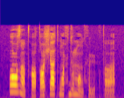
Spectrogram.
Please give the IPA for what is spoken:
ɔː˥ zˤ ĩ˩ t̪ʰ ɔ˩ tˤ a˥ ʃ aː˥ t ɡ ɔ̃˥ ħ d ɵ˥ m ɔ̃˩ ɡ ħ ʉ˩ | tˤ ãː˩

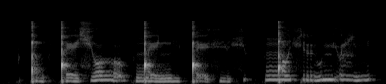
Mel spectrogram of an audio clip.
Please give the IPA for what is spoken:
ǃ ṳ˨˩ ʔ ǃ e˨˩ ɕ o˦˥ ɦ o̰˦˥ kʷ ŋ͡ǃ e˨˩ ɲ i̤˨˩ ǃ ḛ˨˩ fʲ ʉ˨˩ ç | ŋ͡ǃ o˦˥ ç r ṳ˦˥ mʲ ṵ˦˥ ɮ i̤˦˥

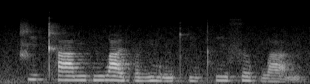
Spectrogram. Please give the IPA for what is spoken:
t͡ɕ i˦ kʰ a˦ n | n̪ w a˥˨ ɪ̯ p ə˨˦ n m ʊ˨˦ ŋ pʰ i˨˦ t̪ʰ i˦ s ɹ̩˥˨ p w a̰˨˩ n

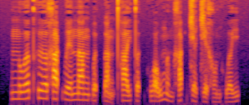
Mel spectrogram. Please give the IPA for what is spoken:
n u˨˦ ə̯ t̪ʰ ɨ˧ ə̯ x a˦˥ k̚ v e˨˦ n a˧ ŋ ɓ ə˨˩ t̚ ɗ a̰˧˨ ŋ t̪ʰ a˧ j t̪ ə˨˩ t̚ h w ɔ̰˧˥ w m ə̤˨˩ m x a˦˥ k̚ t͡ɕ ɛ̤˨˩ t͡ɕ e˧˩ x ɔ̤˨˩ n h w ə˨˦ j

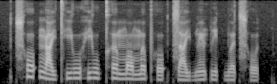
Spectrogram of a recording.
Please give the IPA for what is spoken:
t͡sʰ o˦ ʔ ŋ a˨˩ j t̪ʰ j u˧ h j u˥˧ kʰ ə˥˧ m ɔ˥˧ m ə˥˧ pʰ o˨ ʔ t͡s a˨˩ j b ẽ˧ p i˨ t̚ b ə˧ t͡sʰ o˨ t̚

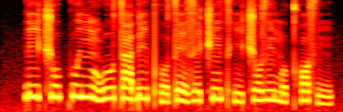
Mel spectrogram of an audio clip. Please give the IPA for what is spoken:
ɾ i˦ t͡ʃ u˦ kʷ i˦ ŋ ũ˦˨ w u˦ t a˦ ɗ i˦ pʰ o˨ t e˦˨ z ɪ˦ t͡ʃ ĩ˦ tʰ i˨ t͡ʃ o˦ z ĩ˦ m o˨ kʰ ɔ˦ s ĩ˨

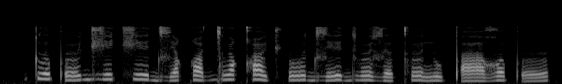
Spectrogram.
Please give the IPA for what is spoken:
tʷ ə˥ pʼ ɵ˩˥ d͡ʒ ɪ˥ t͡ʃ ɪ˥˨ d͡z ɪ˩˥ qʷ ə˧ ɡ͡ǀ ɵ˥ qʰ ɵ˥˨ t͡ʃʼ ʊ˧˥˧ d͡z ɪ˧˥˧ dʱ ɵ˥˨ z ə˩˥ kʰ ɵ˥˨ n u˧ pʼ a˩˧˩ ʁʷ ə˥ pʼ ɵ˩˥

